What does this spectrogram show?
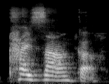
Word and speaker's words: Paizanka: It's Paizanka. So the Z is silent, Paizanka, or the C is silent, I'm sorry.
